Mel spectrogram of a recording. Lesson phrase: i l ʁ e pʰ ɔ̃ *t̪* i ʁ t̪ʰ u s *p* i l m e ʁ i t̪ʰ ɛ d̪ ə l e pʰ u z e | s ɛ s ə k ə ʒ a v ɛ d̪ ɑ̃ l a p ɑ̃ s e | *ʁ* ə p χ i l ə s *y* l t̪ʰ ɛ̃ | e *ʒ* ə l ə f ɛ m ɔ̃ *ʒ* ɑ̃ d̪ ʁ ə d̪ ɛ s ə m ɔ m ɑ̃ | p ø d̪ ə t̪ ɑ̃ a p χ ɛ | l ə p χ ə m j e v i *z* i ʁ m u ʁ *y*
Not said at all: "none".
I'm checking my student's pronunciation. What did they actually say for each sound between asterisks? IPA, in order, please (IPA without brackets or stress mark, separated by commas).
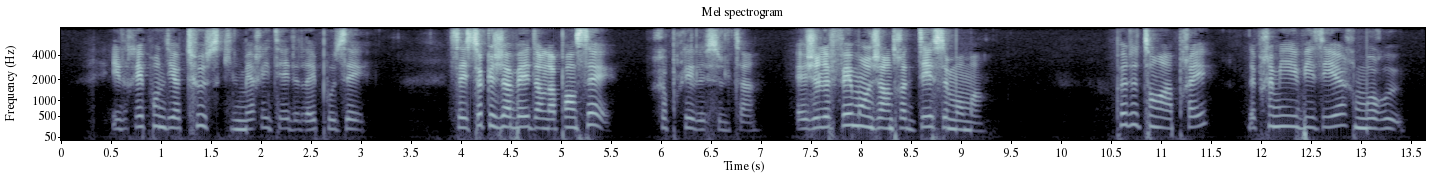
d̪, k, ʁ, y, ʒ, ʒ, z, y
